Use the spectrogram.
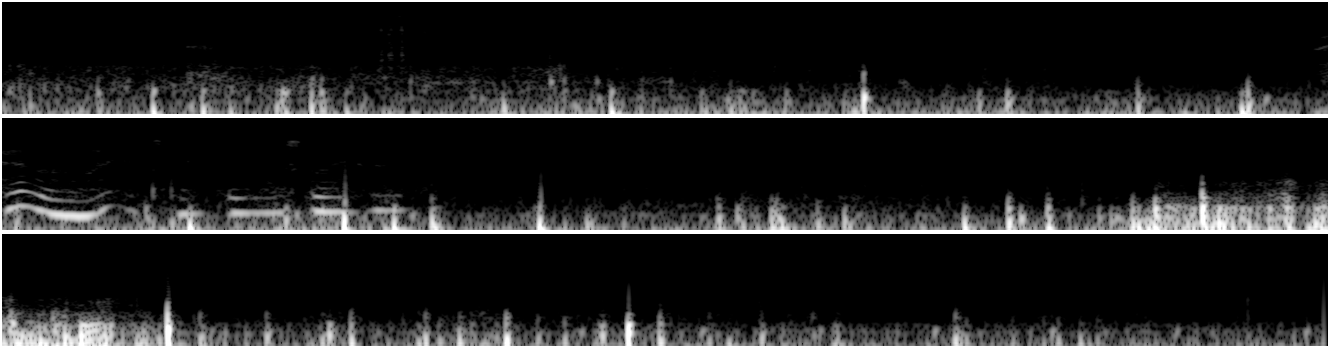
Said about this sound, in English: I think you can hear my heartbeat faded out. You're on my stomach area.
